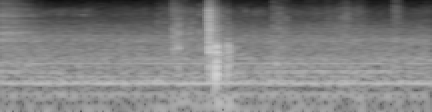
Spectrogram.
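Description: A single short, sharp click as hands handle a ring binder and the cash pocket inside it, over a faint steady hum.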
